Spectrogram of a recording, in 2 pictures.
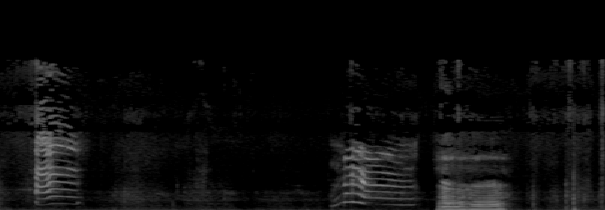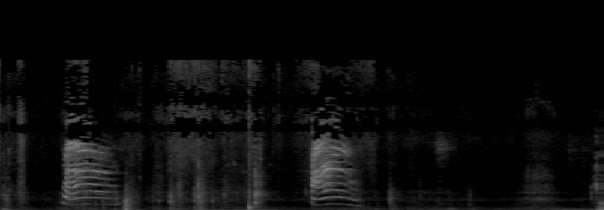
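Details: Luna Bear, a female Bengal cat with blue eyes, gives four drawn-out, arching meows spaced a few seconds apart indoors, with a short burst of a person's low voice in the middle and a faint room hum.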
